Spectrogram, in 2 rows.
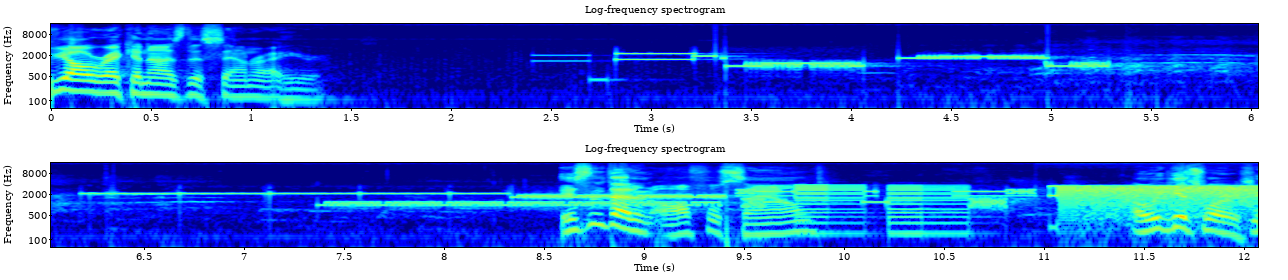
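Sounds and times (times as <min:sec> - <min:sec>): touch-tone dialing beeps: 0:02.4 - 0:05.3, 0:06.2 - 0:11.2.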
